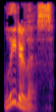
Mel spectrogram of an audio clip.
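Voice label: "leaderless", English, British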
